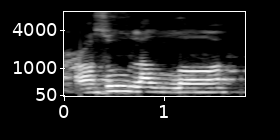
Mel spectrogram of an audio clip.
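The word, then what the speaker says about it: رسول الله: Lafzul jalalah terbagi menjadi dua. Ada lafzul jalalah tafkhim tebal. Yang sebelum lafaz Allah fathah atau domah. Contoh Rasulullah. Rasulullah itu tebal.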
